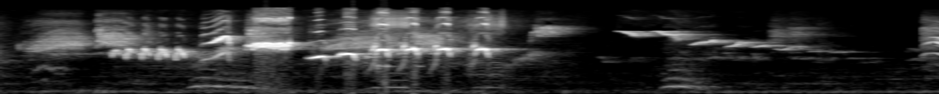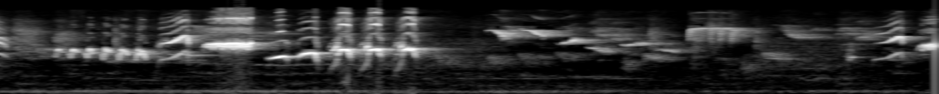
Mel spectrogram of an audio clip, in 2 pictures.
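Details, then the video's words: Rolling, loud and ringing cililin song for teaching white-rumped shamas: two bursts of rapid chattering phrases with bright piercing whistled notes, separated by a short gap and softer scattered chirps. "Masteran Cililin Gacor untuk Burung Murai Batu"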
